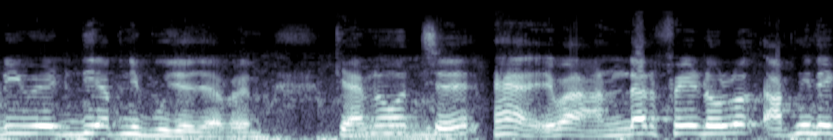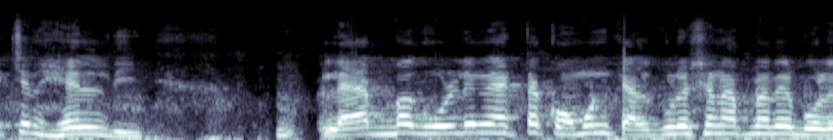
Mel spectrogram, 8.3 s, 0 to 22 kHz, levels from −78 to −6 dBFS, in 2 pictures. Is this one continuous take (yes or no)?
yes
